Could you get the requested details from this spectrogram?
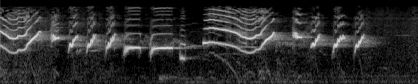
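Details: Oriental magpie-robin singing energetically in a long rolling song, suited to tutoring young birds: loud swooping whistles each followed by quick rising notes, with a flat held whistle between phrases.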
